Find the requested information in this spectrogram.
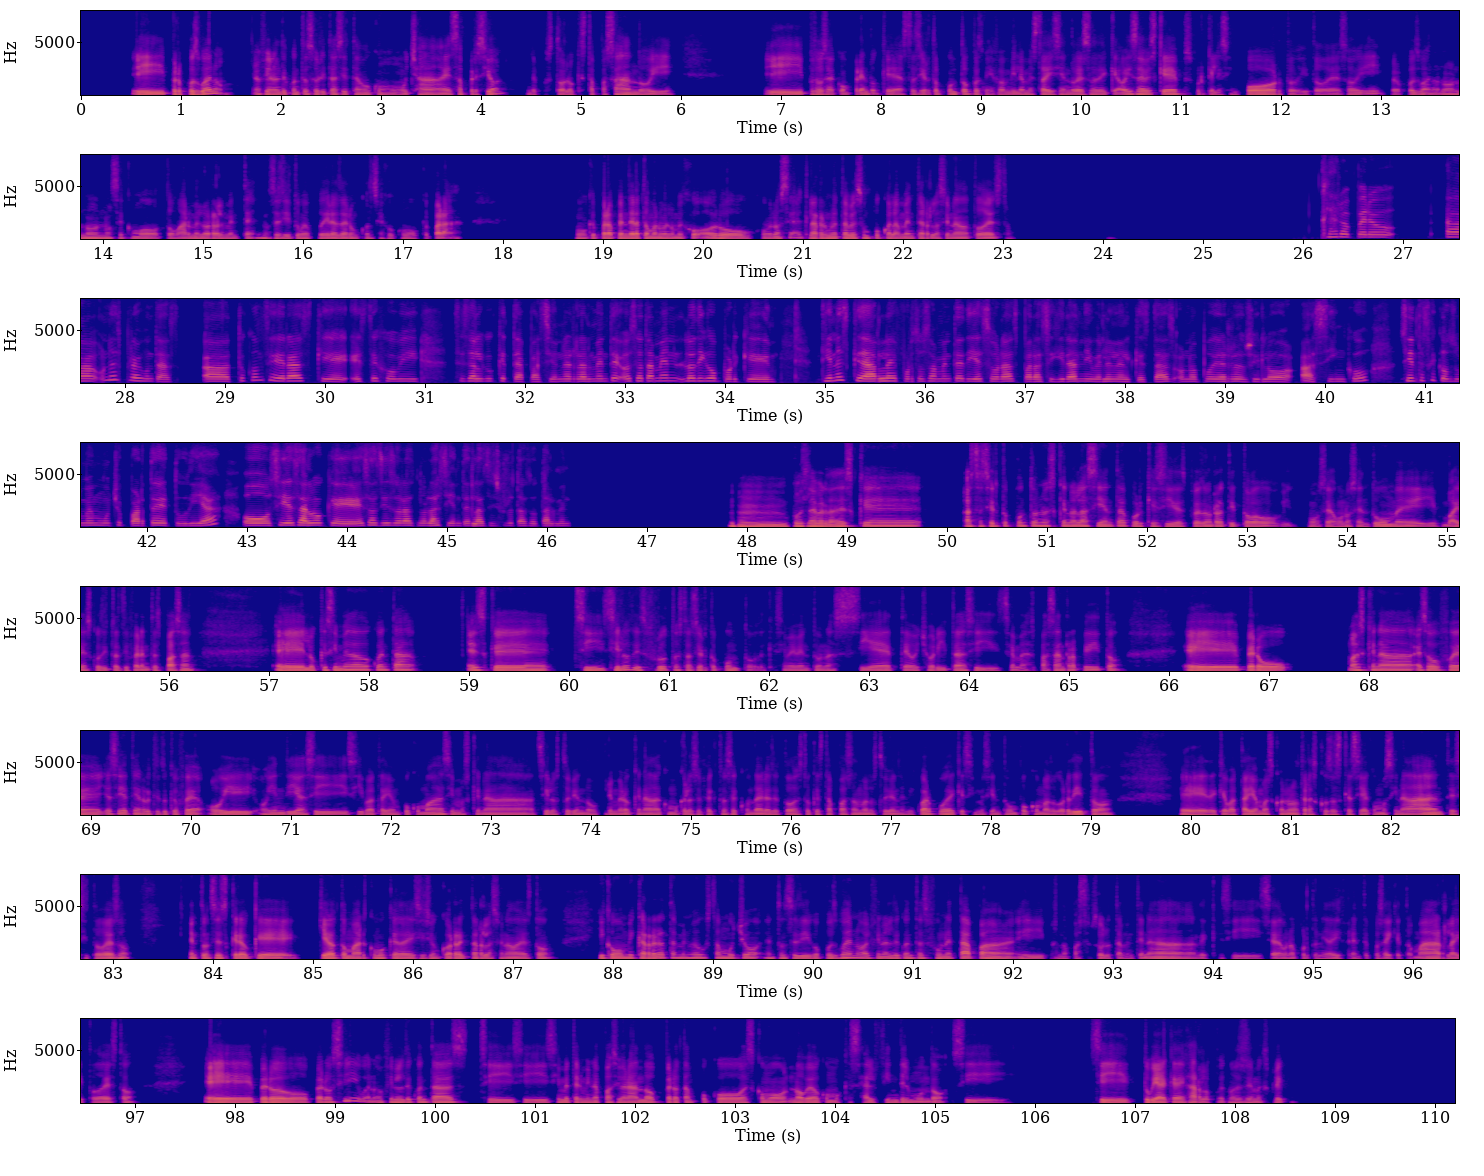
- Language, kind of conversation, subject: Spanish, advice, ¿Cómo puedo manejar la presión de sacrificar mis hobbies o mi salud por las demandas de otras personas?
- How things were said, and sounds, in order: other background noise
